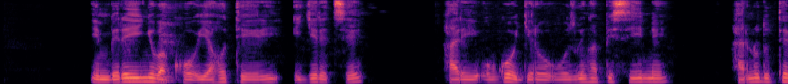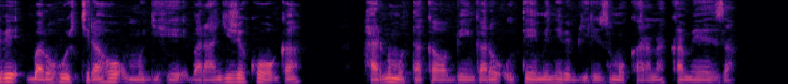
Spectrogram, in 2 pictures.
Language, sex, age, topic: Kinyarwanda, male, 18-24, finance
